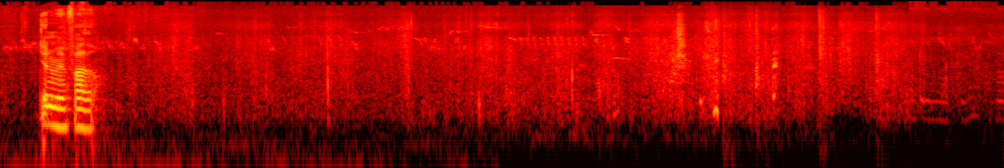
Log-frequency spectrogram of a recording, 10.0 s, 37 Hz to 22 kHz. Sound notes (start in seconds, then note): 6.7 Sua laughs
